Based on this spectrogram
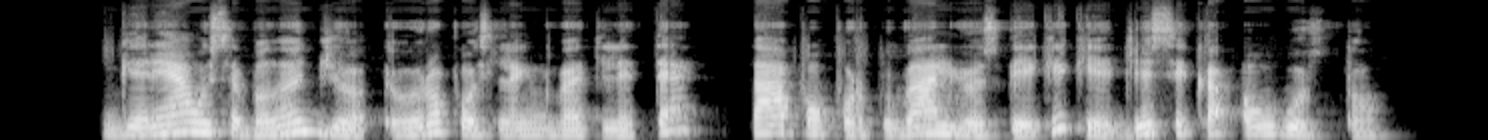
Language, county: Lithuanian, Alytus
